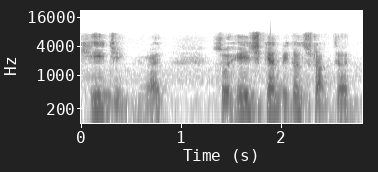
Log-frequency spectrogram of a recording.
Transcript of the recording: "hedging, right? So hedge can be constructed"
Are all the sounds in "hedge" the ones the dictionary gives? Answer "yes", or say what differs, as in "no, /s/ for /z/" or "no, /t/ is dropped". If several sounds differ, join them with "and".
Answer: yes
